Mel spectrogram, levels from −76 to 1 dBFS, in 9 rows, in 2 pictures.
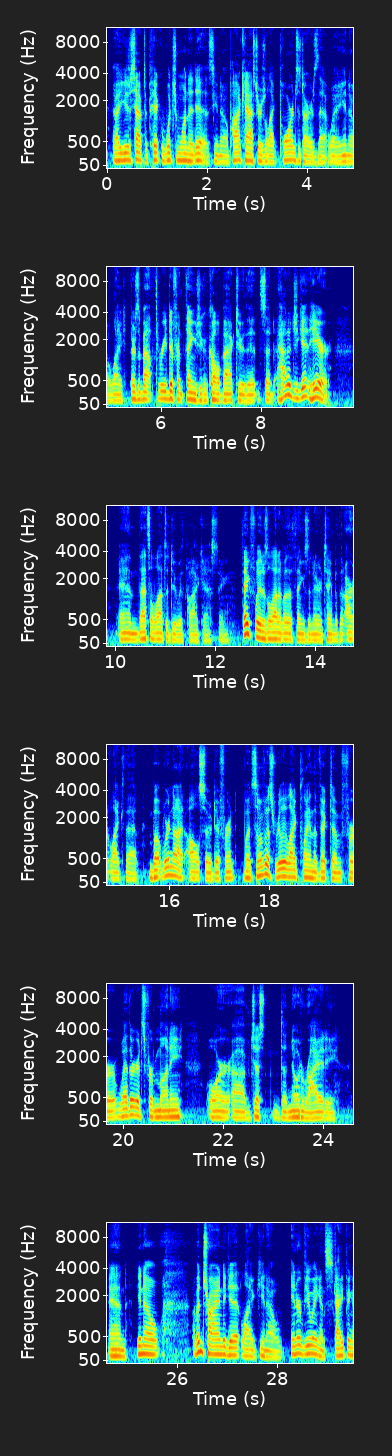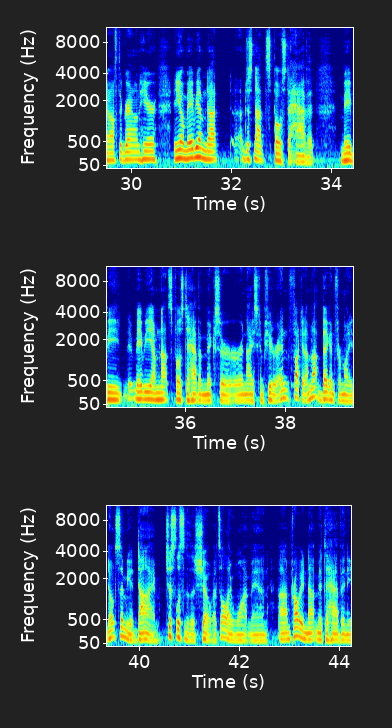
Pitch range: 105-130 Hz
